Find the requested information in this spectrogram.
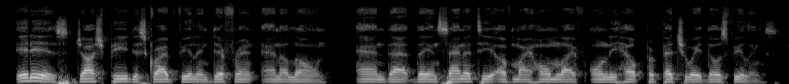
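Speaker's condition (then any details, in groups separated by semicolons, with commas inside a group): No condition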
